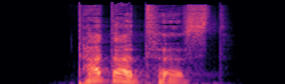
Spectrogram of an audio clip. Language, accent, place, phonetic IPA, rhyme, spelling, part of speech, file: German, Germany, Berlin, [ˈtatɐtəst], -atɐtəst, tattertest, verb, De-tattertest.ogg
- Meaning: inflection of tattern: 1. second-person singular preterite 2. second-person singular subjunctive II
